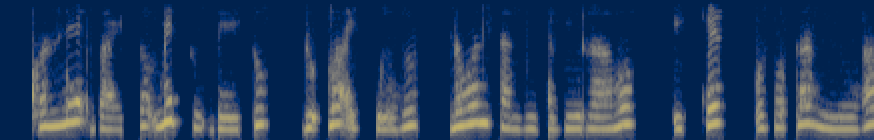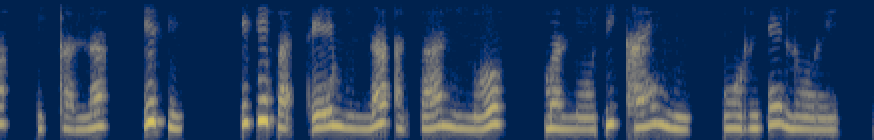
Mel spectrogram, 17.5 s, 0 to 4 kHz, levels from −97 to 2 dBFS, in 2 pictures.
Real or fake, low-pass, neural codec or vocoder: fake; 3.6 kHz; codec, 44.1 kHz, 3.4 kbps, Pupu-Codec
